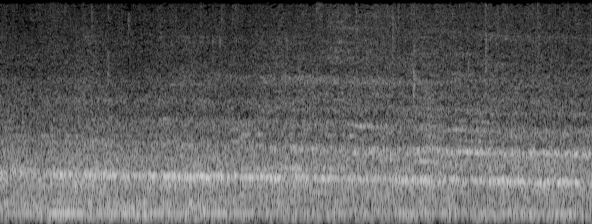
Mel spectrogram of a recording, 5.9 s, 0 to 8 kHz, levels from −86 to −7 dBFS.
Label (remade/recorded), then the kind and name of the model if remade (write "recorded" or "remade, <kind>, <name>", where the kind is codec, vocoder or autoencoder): recorded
